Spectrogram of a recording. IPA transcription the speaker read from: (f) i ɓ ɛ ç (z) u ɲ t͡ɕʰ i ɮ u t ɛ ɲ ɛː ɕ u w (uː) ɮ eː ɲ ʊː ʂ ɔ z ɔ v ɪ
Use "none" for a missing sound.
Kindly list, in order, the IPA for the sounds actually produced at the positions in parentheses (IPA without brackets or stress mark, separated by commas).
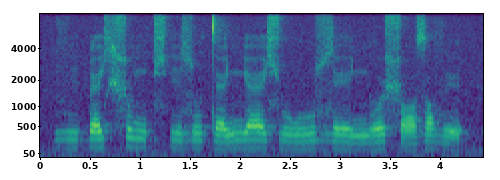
v, ʂ, u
